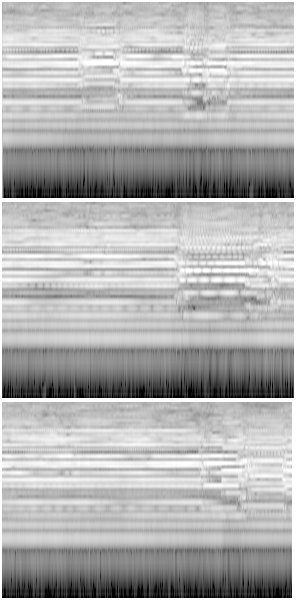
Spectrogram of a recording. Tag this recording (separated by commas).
playing bagpipes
